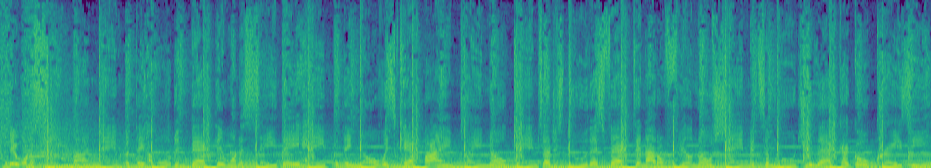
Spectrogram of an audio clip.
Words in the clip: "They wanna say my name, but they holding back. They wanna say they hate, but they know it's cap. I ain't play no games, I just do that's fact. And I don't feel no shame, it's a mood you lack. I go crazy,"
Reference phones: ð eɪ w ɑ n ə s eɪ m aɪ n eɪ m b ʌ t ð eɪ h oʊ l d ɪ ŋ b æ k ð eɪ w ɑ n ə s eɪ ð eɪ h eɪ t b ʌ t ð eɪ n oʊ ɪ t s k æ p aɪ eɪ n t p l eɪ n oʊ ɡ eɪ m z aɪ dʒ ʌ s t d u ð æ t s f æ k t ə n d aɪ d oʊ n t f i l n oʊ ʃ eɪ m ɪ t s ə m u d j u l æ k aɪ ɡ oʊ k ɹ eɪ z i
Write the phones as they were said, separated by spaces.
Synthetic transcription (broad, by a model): ð eɪ w ɑ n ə s eɪ m aɪ n eɪ m b ʌ t ð eɪ h oʊ l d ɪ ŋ b æ k ð eɪ w ɑ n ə s eɪ ð eɪ h eɪ t b ʌ t ð eɪ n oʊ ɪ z k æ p aɪ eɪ n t p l eɪ n oʊ ɡ eɪ m z aɪ dʒ ʌ s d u ð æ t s f æ k t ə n aɪ d oʊ n t f i l n oʊ ʃ eɪ m ɪ t s ə m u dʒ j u l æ k aɪ ɡ oʊ k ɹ eɪ z i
